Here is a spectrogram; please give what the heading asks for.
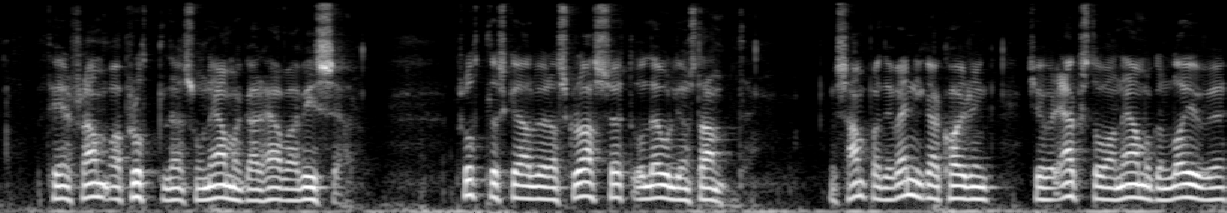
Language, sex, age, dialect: Faroese, male, 36-60, Sandoy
